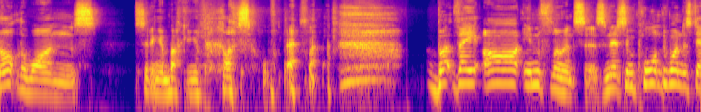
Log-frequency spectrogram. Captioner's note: laugh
